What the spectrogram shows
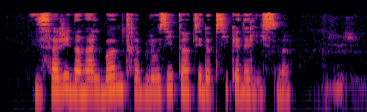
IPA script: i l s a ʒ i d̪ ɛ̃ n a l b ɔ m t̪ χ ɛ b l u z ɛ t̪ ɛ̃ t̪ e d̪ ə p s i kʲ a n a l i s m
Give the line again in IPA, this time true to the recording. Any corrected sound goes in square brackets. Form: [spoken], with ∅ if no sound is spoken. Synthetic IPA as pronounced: i l s a ʒ i d̪ ɛ̃ n a l b ɔ m t̪ χ ɛ b l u z [i] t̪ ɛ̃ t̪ e d̪ ə p s i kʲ a n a l i s m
